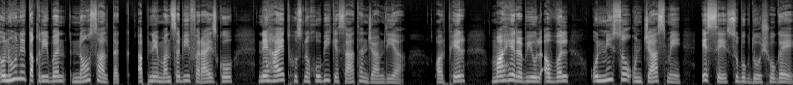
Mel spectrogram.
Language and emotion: Urdu, neutral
